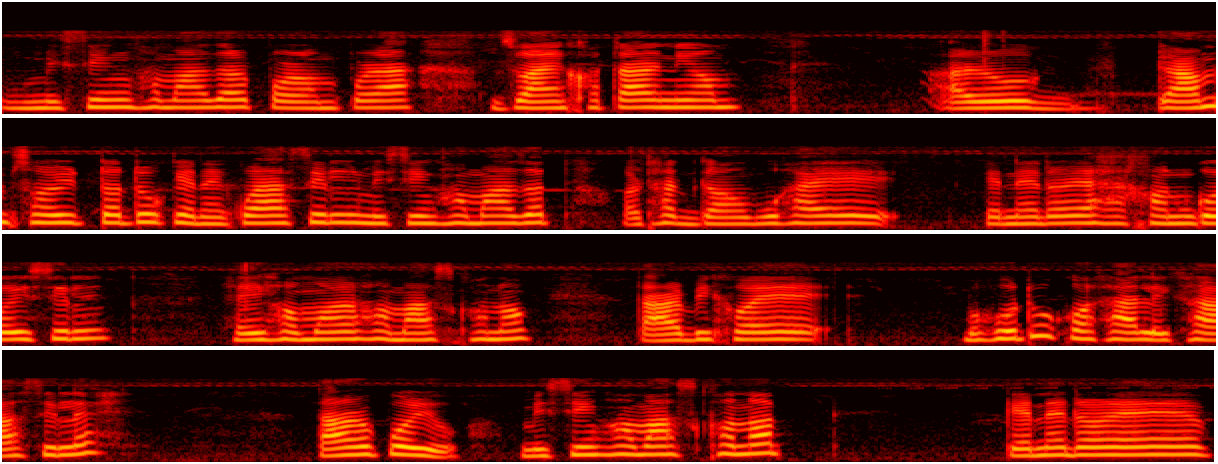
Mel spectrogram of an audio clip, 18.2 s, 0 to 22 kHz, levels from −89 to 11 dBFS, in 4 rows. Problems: none marked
